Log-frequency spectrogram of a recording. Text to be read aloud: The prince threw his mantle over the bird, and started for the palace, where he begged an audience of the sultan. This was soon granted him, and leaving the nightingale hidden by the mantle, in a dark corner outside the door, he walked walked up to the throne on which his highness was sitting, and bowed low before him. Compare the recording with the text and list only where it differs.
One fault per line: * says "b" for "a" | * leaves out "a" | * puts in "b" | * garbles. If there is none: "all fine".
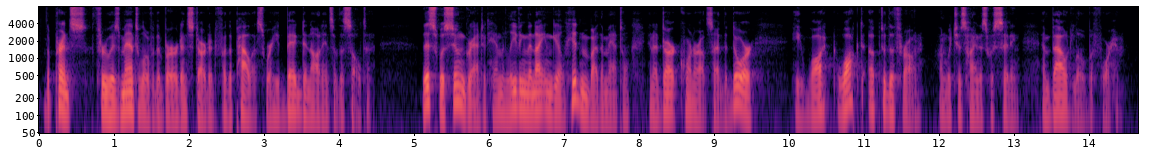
all fine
